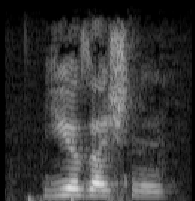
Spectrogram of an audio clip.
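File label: "йӧзасьны", Komi, female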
